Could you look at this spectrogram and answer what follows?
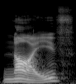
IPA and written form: naɪv (naïve)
